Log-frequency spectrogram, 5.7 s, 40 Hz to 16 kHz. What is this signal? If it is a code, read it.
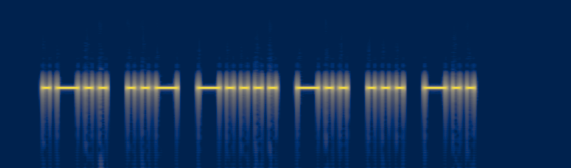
Morse code, heard as a keyed tone, about 17 wpm, 700 Hz. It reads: LU6DSD
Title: DXCC-100 Call Signs - 6 Characters - Repeated 3x - 17wpm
